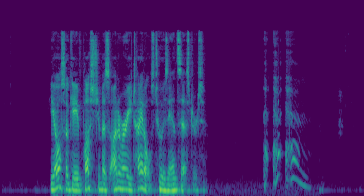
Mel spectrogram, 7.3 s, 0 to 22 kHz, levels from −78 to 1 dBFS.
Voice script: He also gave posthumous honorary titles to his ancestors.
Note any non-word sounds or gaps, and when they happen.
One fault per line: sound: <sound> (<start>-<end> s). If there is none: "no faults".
sound: throat clearing (5.2-6.2 s)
